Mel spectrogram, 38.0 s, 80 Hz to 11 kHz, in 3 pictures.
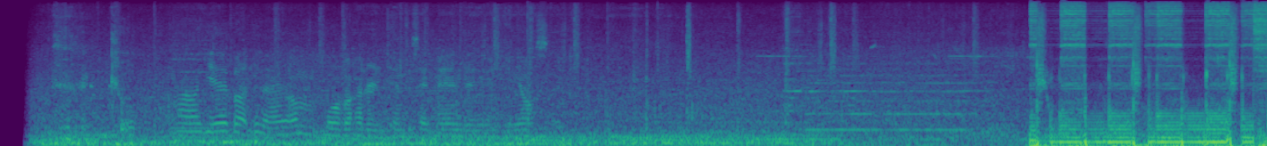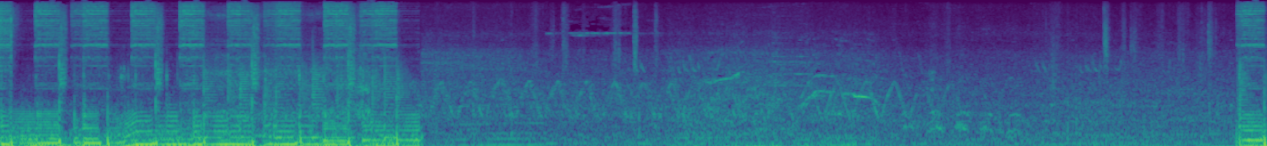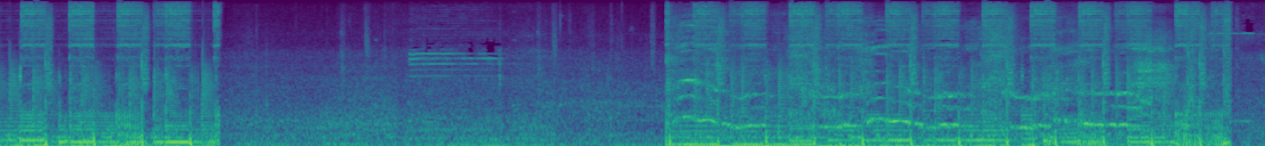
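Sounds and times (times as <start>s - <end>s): city street traffic rumble: 0.3s - 37.9s.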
